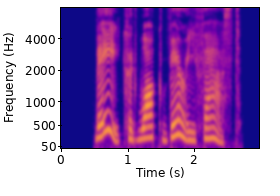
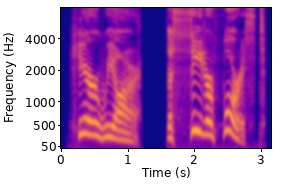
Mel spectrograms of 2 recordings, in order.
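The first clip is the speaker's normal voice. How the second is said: excited arrival; 4 semitones higher, 5 dB louder than usual. A narrator's reading. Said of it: "said Gilgamesh".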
